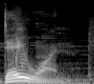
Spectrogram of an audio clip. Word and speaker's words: De One: Oops, that's not the right pronunciation. Day One, with scratches and beat by K-Def. This was on the B-side to Day One's 94-95 single, True Homies. With the spelling of his name, D-E, that's why I pronounced it Day One, but it's actually pronounced Day One.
